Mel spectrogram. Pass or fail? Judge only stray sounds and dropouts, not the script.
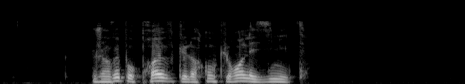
pass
